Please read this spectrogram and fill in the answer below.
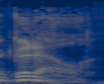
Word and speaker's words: Goodell: Commissioner Goodell.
